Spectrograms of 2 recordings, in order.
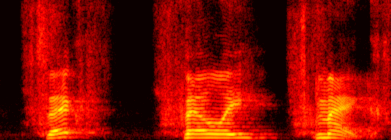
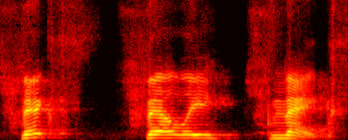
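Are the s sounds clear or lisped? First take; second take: lisped; lisped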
